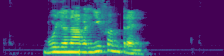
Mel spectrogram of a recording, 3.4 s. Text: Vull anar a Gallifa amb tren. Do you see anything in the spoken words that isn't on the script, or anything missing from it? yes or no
no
